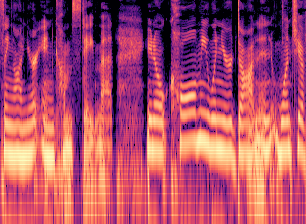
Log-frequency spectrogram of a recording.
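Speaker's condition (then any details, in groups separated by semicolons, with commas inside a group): No condition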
